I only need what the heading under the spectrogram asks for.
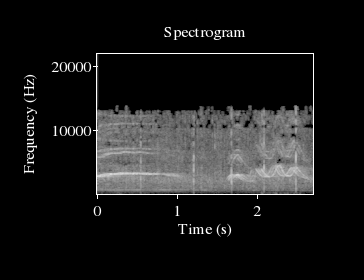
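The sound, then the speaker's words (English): An audience gives a standing ovation to welcome a guest speaker, with steady, continuous clapping at a fairly low level. A few sharper claps stand out from the wash of applause. “Got the standing O.”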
